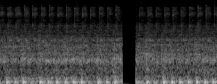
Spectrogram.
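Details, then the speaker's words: Honda CBR 150 LED (new model) idling with stored fault code 12 (injector problem): quick steady single thumps with slight unevenness and jerk, rough idle; owner suspects poor pulser socket connection, unconfirmed. "Nah, di sini kayak ada nyendal-nyendal gitu loh mas bro. Kayak langsamnya ini di sini kurang bagus."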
